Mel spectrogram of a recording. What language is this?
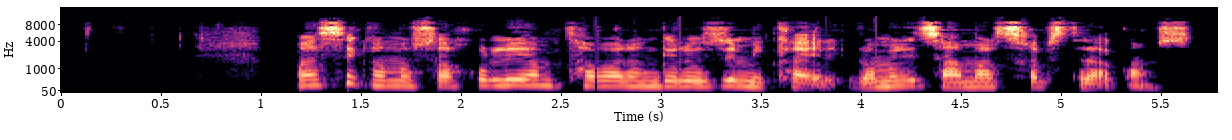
Georgian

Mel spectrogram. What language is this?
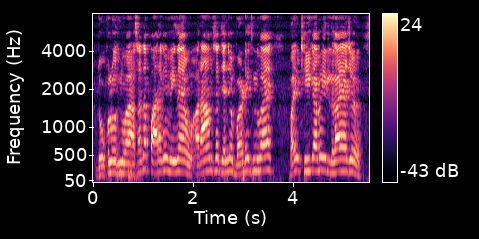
Sindhi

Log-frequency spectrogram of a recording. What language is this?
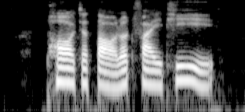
Thai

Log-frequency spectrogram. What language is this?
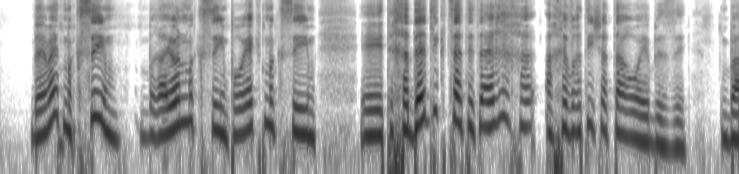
Hebrew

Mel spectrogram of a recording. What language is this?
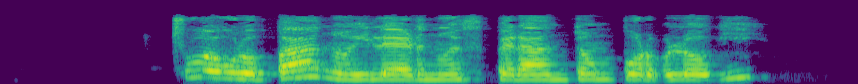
Esperanto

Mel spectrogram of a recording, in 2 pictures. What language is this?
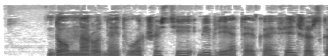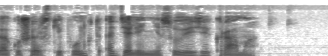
Belarusian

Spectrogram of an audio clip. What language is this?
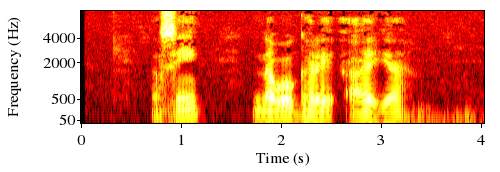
Dhatki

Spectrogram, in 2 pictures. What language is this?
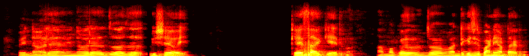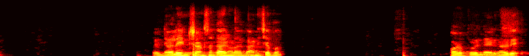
Malayalam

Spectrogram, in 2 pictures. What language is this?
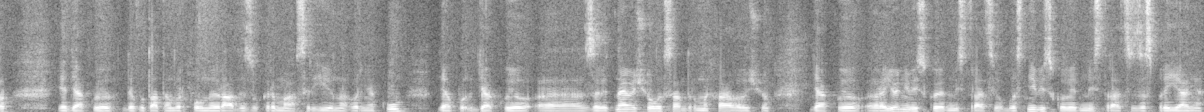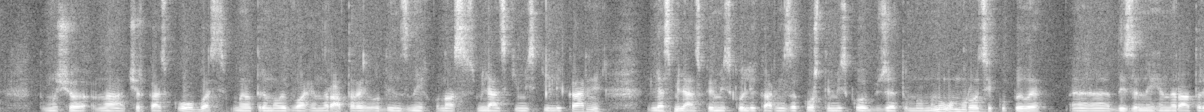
Ukrainian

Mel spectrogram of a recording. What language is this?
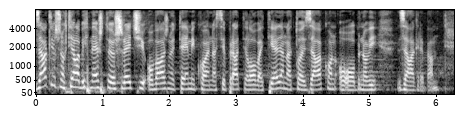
Croatian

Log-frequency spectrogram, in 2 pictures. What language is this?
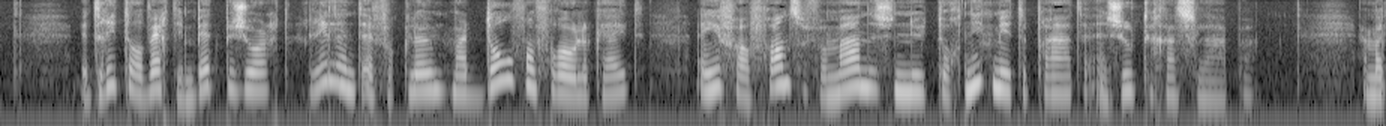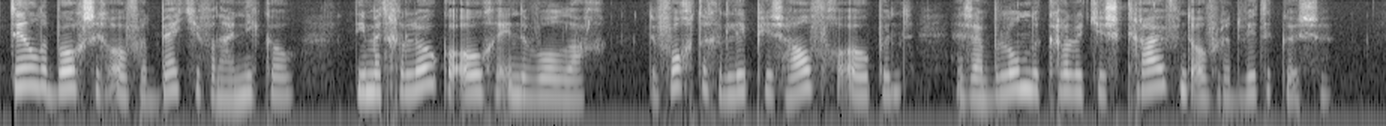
Dutch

